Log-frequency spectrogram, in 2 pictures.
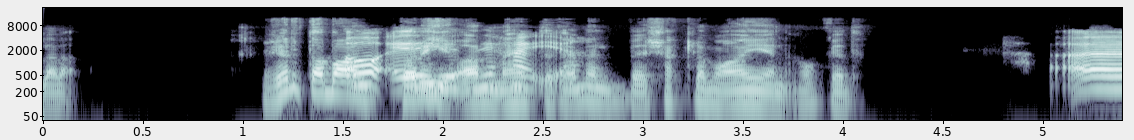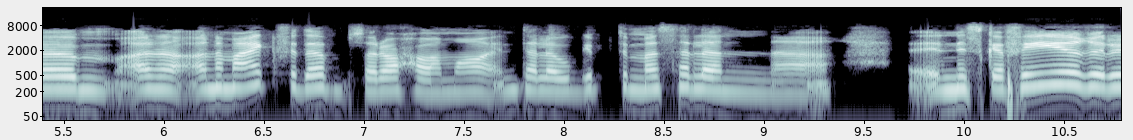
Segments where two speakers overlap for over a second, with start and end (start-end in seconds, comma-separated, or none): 1.5-2.7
